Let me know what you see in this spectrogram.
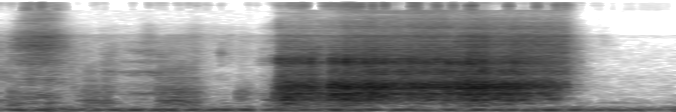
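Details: A single sneeze from a drawn-out fit of single sneezes, in someone who thinks they are coming down with something, while working from home: short quick in-breaths, then one forceful hissing burst lasting over a second.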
